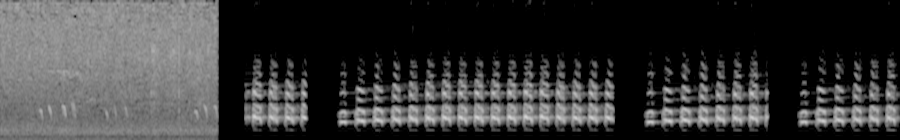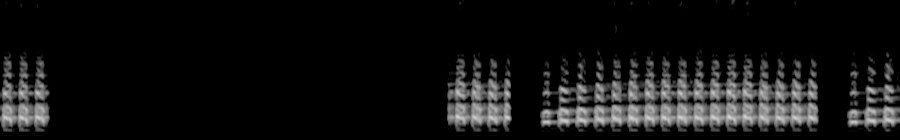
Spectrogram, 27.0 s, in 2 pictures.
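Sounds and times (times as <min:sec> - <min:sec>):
noisy outdoor ambience: 0:00.0 - 0:03.3
bird calling rapid notes: 0:00.0 - 0:05.8.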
